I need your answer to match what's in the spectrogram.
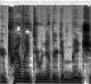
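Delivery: put-on TV narrator voice. Recalling being asked to do Rod Serling, then launching in: Rod Serling voice. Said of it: "we're looking for Rod Serling, you think you could do that? And I was like".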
